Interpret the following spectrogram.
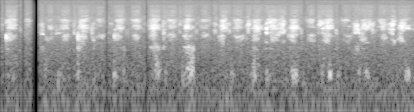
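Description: Near silence, with faint, irregular scratching and rustling from hands handling a leather bag.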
